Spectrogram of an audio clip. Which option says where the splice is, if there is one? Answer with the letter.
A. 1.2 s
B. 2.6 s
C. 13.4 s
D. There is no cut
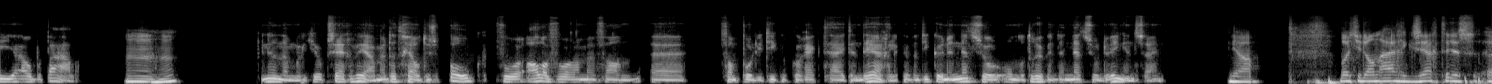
B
